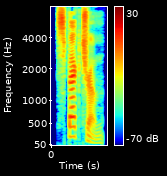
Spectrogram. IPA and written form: spˈɛktrəm (spectrum)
